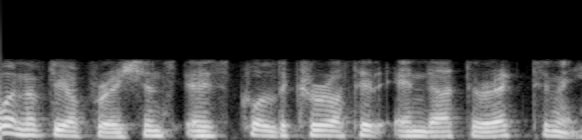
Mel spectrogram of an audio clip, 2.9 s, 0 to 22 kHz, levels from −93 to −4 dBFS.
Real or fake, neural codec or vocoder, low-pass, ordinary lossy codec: real; none; 3.6 kHz; Opus, 32 kbps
